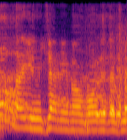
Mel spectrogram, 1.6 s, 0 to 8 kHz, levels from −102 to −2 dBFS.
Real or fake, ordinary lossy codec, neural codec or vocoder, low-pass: fake; none; codec, 44.1 kHz, 2.6 kbps, SNAC; 7.2 kHz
